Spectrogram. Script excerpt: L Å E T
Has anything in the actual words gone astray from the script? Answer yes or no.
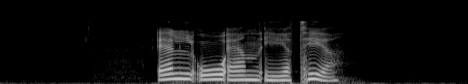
yes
